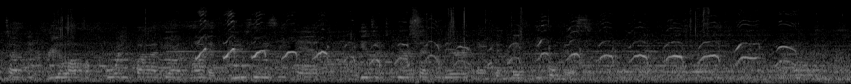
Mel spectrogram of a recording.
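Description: Small dog whining in a run of short high whimpers, each rising and falling in pitch, about three a second, starting about two seconds in with a brief pause midway.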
